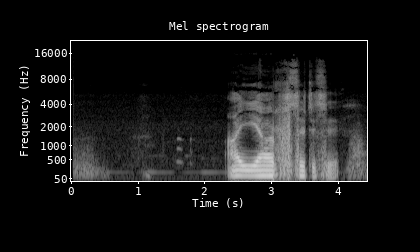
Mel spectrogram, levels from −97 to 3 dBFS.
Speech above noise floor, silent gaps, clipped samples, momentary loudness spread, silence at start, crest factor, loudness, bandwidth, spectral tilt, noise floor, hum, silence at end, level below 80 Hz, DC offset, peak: 45 dB; none; under 0.1%; 17 LU; 2.4 s; 20 dB; -22 LUFS; 12.5 kHz; -7 dB/octave; -65 dBFS; none; 0.05 s; -54 dBFS; under 0.1%; -4 dBFS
